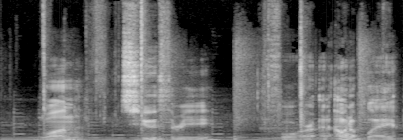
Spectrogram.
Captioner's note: counting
